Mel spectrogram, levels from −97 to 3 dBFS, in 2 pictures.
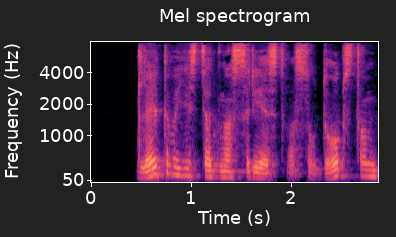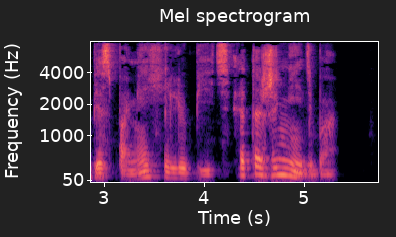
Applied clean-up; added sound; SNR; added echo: none; none; none; none.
